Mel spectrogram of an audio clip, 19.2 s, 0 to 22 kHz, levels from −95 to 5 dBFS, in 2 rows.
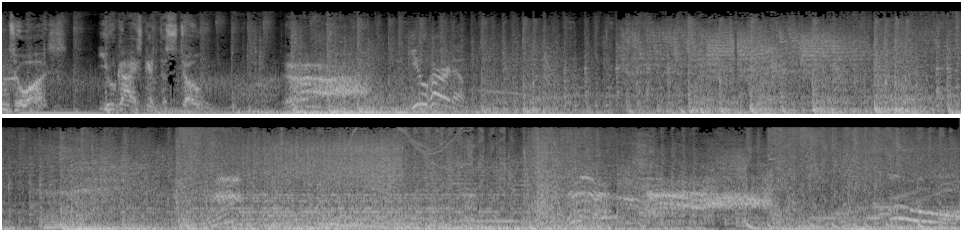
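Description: No technical faults can be heard in this audio. There is nothing here that calls for a time or a cause.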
